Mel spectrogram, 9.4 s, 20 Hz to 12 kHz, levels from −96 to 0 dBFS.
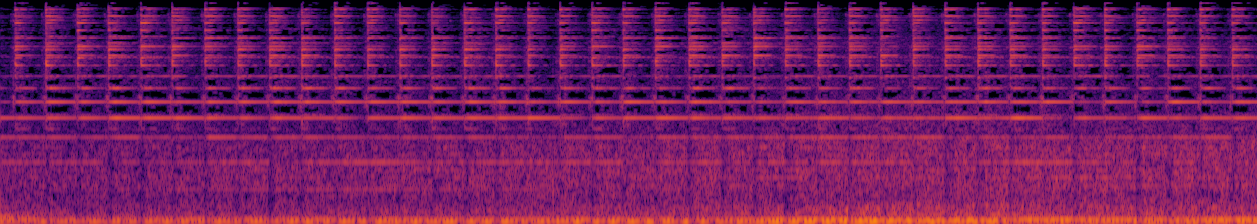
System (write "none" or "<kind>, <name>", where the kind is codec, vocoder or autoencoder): none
